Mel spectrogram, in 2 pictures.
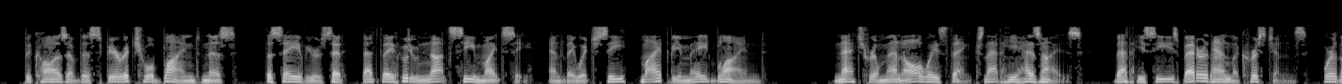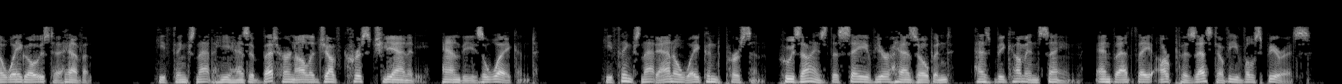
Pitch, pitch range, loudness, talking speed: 110 Hz, 95-120 Hz, -20 LUFS, 180 wpm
